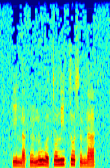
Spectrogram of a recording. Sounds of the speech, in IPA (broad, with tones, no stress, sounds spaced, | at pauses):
i˧ n a˨ f ũ˧ n u˦ w o˧ t o˦ l i˦ t o˦ s ũ˧ n a˦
